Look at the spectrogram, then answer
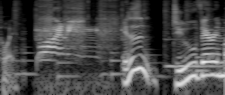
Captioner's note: Furby babbling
